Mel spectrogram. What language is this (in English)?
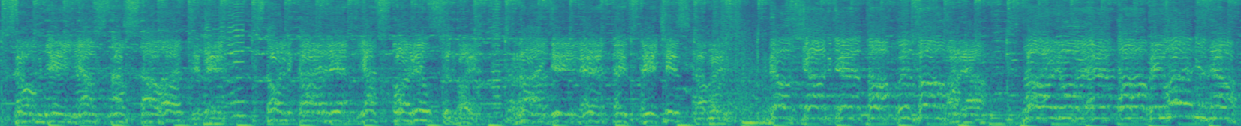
Russian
